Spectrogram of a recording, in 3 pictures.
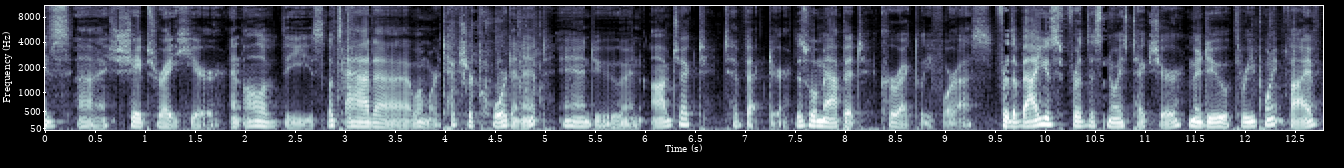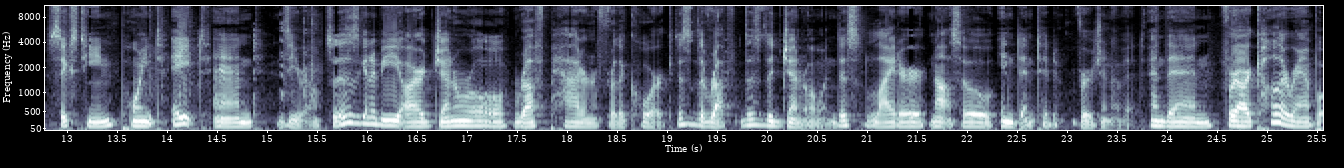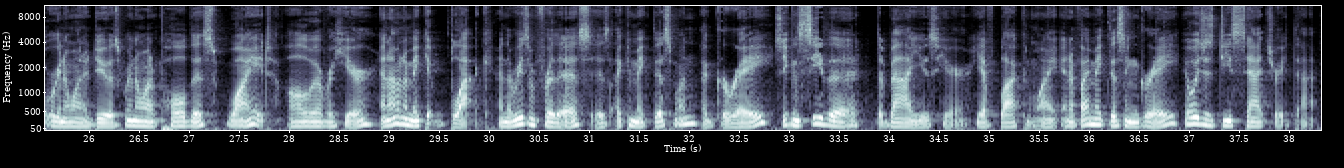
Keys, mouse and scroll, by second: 2.8 click, 2.8 shift+a, 4.7 BackSpace, 6.1 click, 9.4 middle click, 9.5 click, 13.5 BackSpace, 24.5 middle click, 27.0-28.4 drag, 28.9 click, 29.5 click, 31.1 click, 31.6 click, 32.8 click, 36.0 click, 36.5 click.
